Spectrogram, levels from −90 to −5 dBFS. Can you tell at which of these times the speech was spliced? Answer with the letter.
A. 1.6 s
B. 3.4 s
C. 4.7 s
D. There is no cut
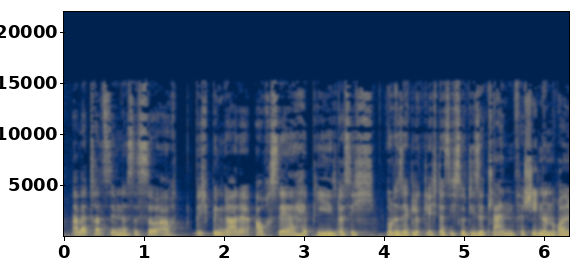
B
